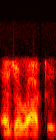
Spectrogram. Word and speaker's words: Ezeiruaku: Ezeiruaku, I always pronounce it incorrectly. Can you correct me on that? It would be Donovan Ezeiruaku.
